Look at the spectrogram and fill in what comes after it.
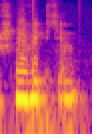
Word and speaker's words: Schneewittchen: And as I said, I'm from Germany, and I just had to let out my inner Hermione and tell me that it's actually pronounced Schneewittchen.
